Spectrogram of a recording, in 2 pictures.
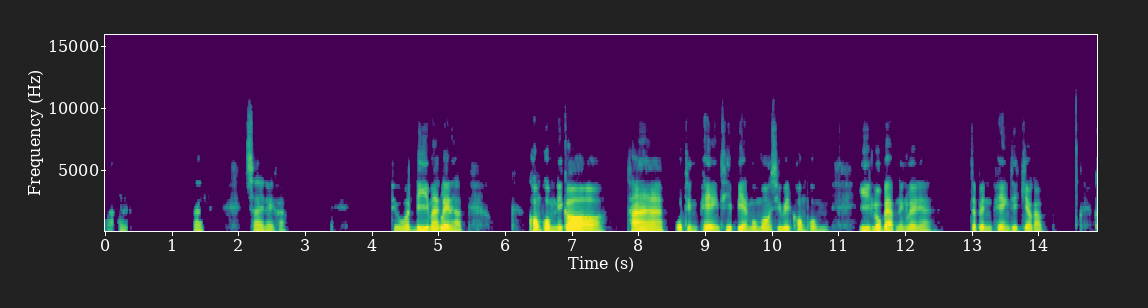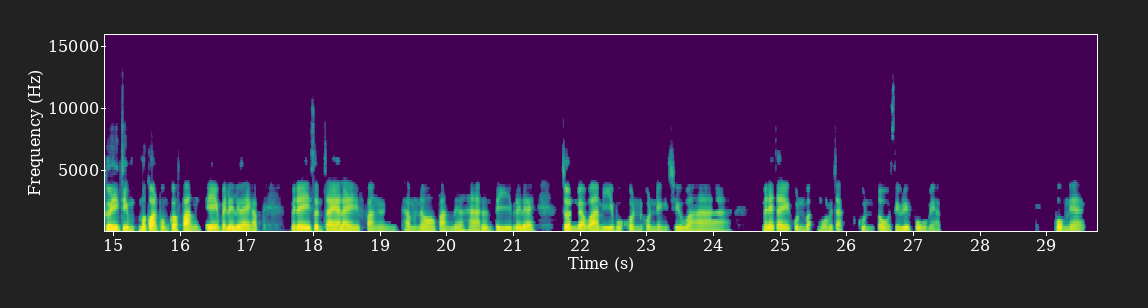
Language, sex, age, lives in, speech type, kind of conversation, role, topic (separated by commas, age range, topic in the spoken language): Thai, male, 25-29, Thailand, conversation, unstructured, none, เพลงไหนที่เคยให้แรงบันดาลใจกับคุณมากที่สุด?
